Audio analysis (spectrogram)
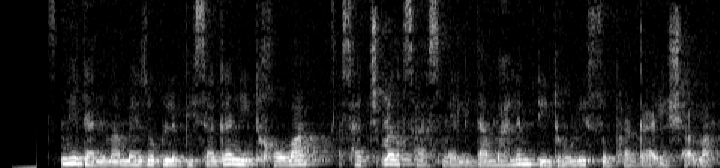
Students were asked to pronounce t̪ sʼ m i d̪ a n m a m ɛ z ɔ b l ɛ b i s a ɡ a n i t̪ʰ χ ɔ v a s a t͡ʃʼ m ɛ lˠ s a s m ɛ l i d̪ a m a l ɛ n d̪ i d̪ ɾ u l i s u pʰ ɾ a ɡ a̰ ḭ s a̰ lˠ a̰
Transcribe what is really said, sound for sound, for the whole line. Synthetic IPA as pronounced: t̪ sʼ m i d̪ a n m a m ɛ z ɔ b l ɛ b i s a ɡ a n i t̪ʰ χ ɔ v a s a t͡ʃʼ m ɛ lˠ s a s m ɛ l i d̪ a m a l ɛ m d̪ i d̪ ɾ u l i s u pʰ ɾ a ɡ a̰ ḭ ʃ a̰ lˠ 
